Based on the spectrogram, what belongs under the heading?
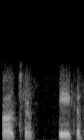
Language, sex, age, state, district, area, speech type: Urdu, male, 30-45, Bihar, Gaya, urban, conversation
